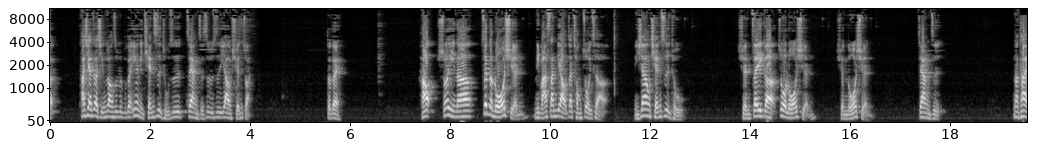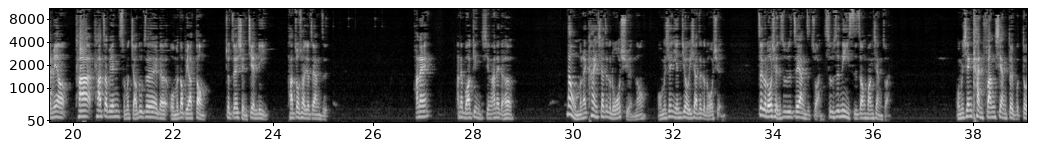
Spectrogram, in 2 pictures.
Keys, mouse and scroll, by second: 2.2 click, 9.4 click, 11.2 Delete, 12.6 click, 13.9 click, 15.4 click, 16.4 click, 23.4 click, 25.0 click, 25.5 click, 26.0 click, 29.7-32.7 middle drag.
